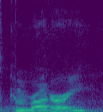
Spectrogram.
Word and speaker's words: camaraderie: one for today is camaraderie so the spelling and the pronunciation is totally confusing because yeah because it's spelled like camera Tori but it's that's not I say it's like comradery yeah I would probably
